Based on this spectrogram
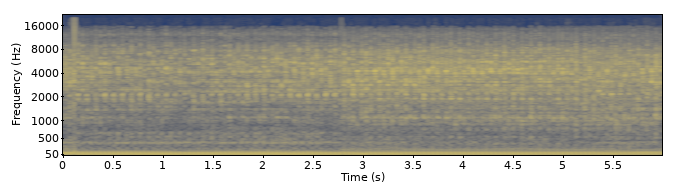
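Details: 1974 Datsun 620 pickup revived after 45 years, carburetor cleaned and tuned with delete kit, alternator not charging, water pump leaking: steady, even low putter about 220 beats a minute, no misses or knocks; clean, healthy idle.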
